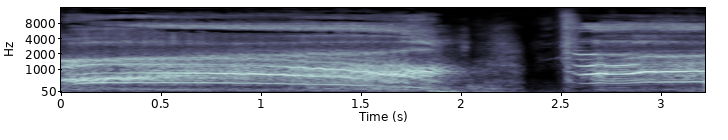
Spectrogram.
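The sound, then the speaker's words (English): A voice imitates the loud, strained grunting of a man lifting heavy weights: a long, sustained groan-like bellow, then a brief pause, then another drawn-out grunt. “he's the kind of dude who makes a shit ton of noise as he's lifting everything.”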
